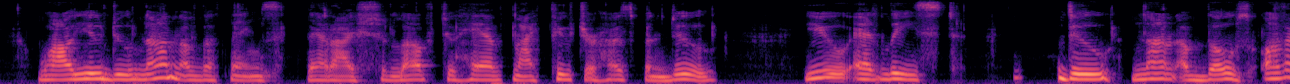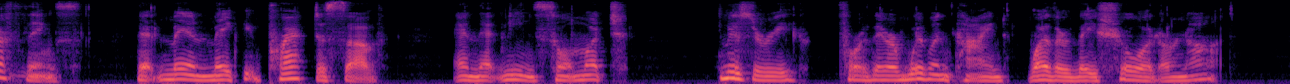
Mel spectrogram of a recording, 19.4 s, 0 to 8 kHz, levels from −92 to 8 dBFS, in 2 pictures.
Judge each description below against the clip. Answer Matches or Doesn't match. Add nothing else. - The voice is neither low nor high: Matches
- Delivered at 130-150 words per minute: Matches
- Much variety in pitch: Doesn't match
